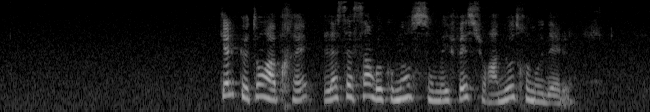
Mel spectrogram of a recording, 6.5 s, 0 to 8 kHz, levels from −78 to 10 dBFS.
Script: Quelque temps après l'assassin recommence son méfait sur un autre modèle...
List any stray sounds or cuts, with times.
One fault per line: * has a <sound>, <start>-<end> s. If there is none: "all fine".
all fine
